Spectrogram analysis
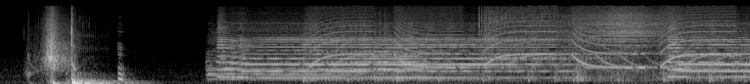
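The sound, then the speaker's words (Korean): A quick rushing whoosh ends in a hard, solid thunk as an arrow carrying a note strikes home, flying at night into the inn where Park Mun-su is staying. A short silence follows, then steady music with gliding, bending tones carries on to the end. “그날 밤 박문수가 묶는 주막으로 화살 하나가 날아들었다.”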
